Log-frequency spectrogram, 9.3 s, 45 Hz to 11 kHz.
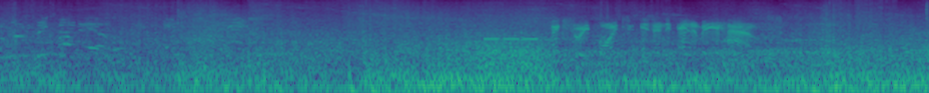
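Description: British BL 5.5 artillery firing in Company of Heroes 3, a steady rumble of distant booms and battlefield noise running under continuous talk.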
